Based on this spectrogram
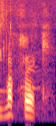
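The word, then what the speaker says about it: Bokrijk: You pronounce that B-O-R-I-I-J-K, Buckrick.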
